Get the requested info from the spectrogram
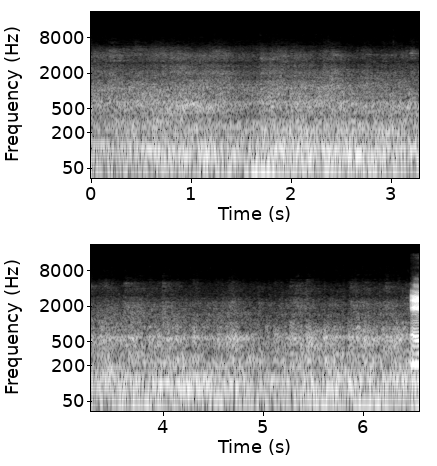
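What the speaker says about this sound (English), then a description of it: "Got custom audio for it, literally taken from Thunderation's Lift Hill." Roller coaster lift hill from Thunderation recreated in a Silver Dollar City game, a steady low rumbling chain drone with a faint rhythmic clatter, continuous and moderately distant throughout with no talk.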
